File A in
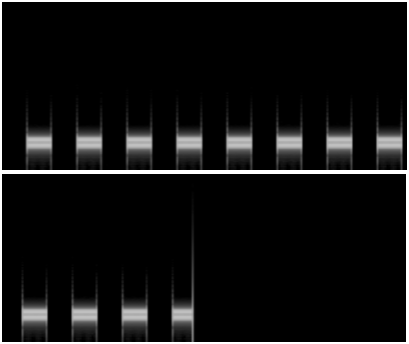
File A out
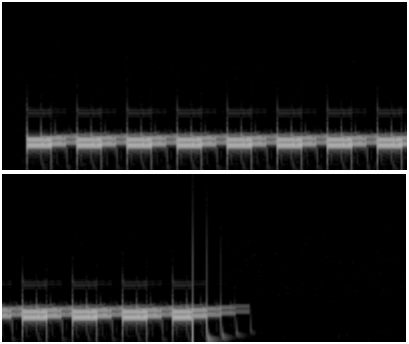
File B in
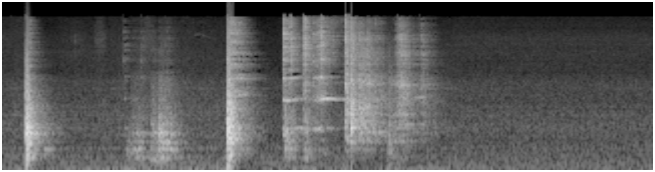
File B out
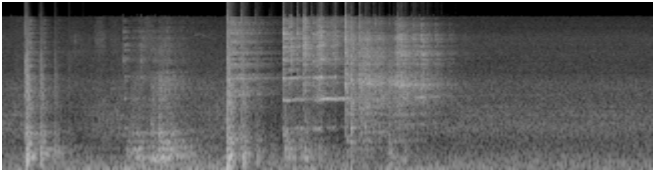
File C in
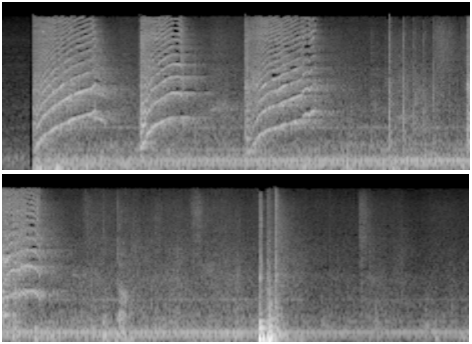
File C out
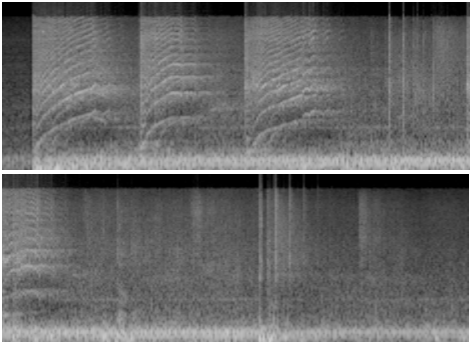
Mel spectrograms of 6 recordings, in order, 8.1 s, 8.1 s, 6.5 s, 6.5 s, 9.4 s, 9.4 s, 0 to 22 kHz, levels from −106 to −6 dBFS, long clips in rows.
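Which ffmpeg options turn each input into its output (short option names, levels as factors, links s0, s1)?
-filter_complex "[0:a]equalizer=f=400:t=o:w=1.4:g=-6,acrossover=split=410|2600[s0][s1][s2];[s0]acompressor=threshold=0.02:ratio=4[s3];[s1]acompressor=threshold=0.00126:ratio=4[s4];[s2]acompressor=threshold=0.0141:ratio=4[s5];[s3][s4][s5]amix=inputs=3:normalize=0,aeval=exprs='0.178*sin(PI/2*2.82*val(0)/0.178)':c=same,asplit=2[s6][s7];[s7]asplit=4[s8][s9][s10][s11];[s8]adelay=143,afreqshift=38,volume=0.398[s12];[s9]adelay=286,afreqshift=76,volume=0.143[s13];[s10]adelay=429,afreqshift=114,volume=0.0519[s14];[s11]adelay=572,afreqshift=152,volume=0.0186[s15];[s12][s13][s14][s15]amix=inputs=4:normalize=0[s16];[s6][s16]amix=inputs=2:normalize=0,volume=0.376"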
